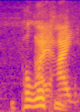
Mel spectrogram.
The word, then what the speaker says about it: Palicki: Palicki, I think is how you yeah, pronounce her Palicki.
